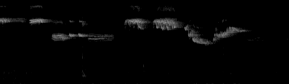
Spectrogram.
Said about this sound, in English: The next one I'm going to play is the robin. Again, a really, really familiar songster.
